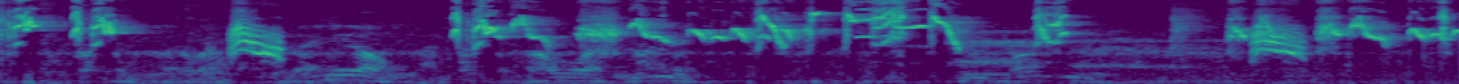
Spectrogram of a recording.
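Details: Oriental magpie-robin, called kacer, singing long and energetically as training material for reluctant singers: dense mix of buzzy trills, down-slurred whistles and sharp chips, with brief gaps between bursts.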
